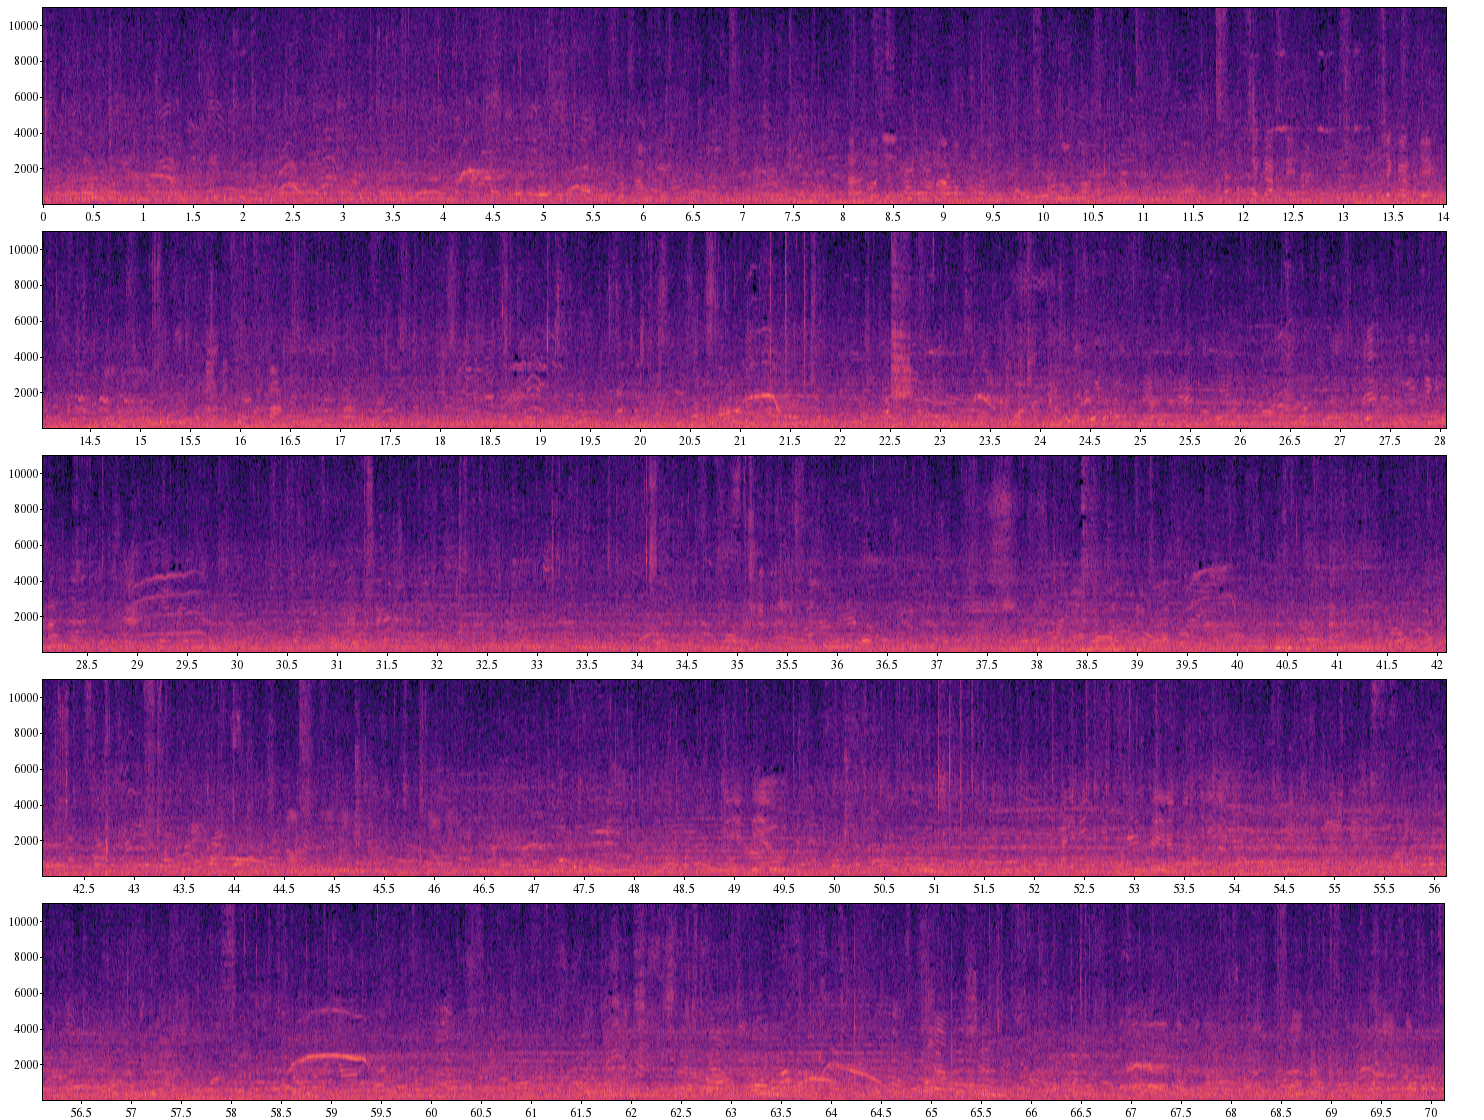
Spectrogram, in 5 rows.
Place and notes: dzielnica I Stare Miasto, Cracovie, Pologne - RYNECK trompette
Crowdy holliday afternoon on the historical square of Krakov. At six p.m, everyday, a trompet player blows 4 times (once towards each cardinal direction) from the top of the cathedral’s tower. If the one toward the square can be clearly heard, the three others get more or less lost in the crowd’s rumor, but yet not completely.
